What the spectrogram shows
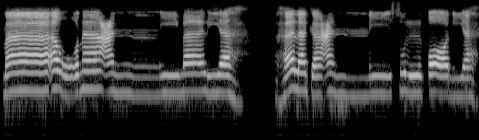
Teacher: Jadi nggak boleh didugumkan. Harus kita saktahkan, yaitu berhenti sejenak tanpa mengambil nafas.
